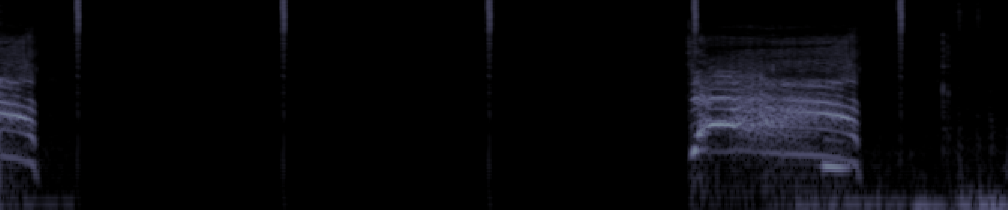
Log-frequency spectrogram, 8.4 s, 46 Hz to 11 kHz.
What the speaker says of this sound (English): all the drum sounds were made using a Nintendo 3DS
